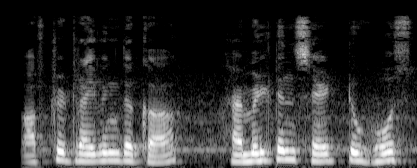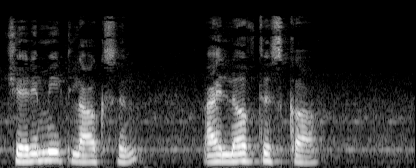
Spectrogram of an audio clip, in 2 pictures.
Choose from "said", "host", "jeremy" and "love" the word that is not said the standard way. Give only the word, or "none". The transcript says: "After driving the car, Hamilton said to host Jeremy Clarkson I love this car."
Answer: none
